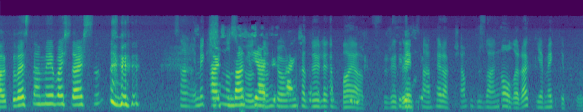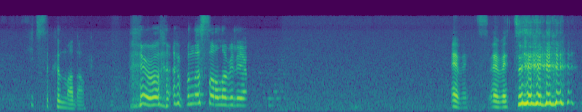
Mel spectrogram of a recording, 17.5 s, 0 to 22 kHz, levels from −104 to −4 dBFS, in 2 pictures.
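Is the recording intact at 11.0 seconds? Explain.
Yes, the audio is intact at 11.0 seconds, with no audible fault at that moment.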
